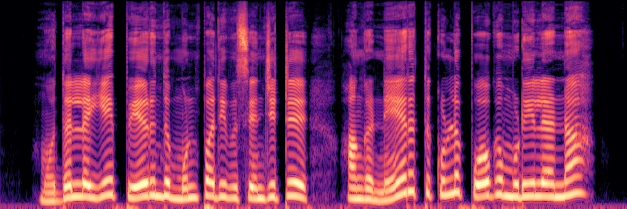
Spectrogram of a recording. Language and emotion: Tamil, fearful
